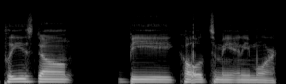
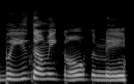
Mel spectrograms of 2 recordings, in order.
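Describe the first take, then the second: First: It is read in a normal voice. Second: It is read in a put-on voice.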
